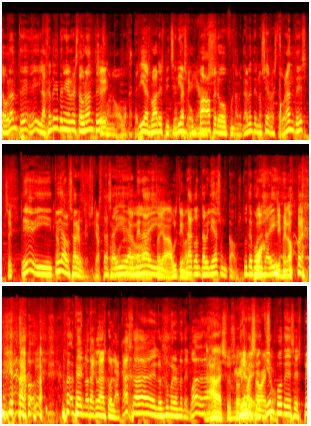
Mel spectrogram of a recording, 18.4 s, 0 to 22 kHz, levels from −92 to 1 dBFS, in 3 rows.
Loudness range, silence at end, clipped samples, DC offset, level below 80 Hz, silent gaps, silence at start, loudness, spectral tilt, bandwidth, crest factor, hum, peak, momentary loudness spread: 5 LU; 0 s; under 0.1%; under 0.1%; -38 dBFS; none; 0 s; -17 LUFS; -5.5 dB/octave; 16.5 kHz; 16 dB; none; 0 dBFS; 10 LU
